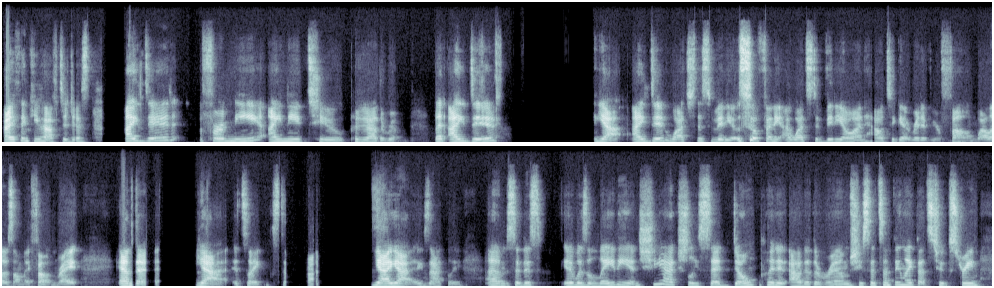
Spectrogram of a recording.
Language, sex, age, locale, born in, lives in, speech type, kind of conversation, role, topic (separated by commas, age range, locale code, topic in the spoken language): English, female, 45-49, en-US, United States, United States, conversation, podcast, guest, How do you balance screen time and offline time?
